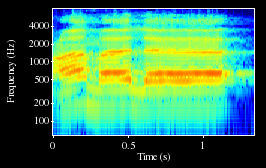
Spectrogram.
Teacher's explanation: دو زبر والی تنوین ہے، وقف کا قاعدہ ہے، الف مدہ بنا کر رکیں گے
